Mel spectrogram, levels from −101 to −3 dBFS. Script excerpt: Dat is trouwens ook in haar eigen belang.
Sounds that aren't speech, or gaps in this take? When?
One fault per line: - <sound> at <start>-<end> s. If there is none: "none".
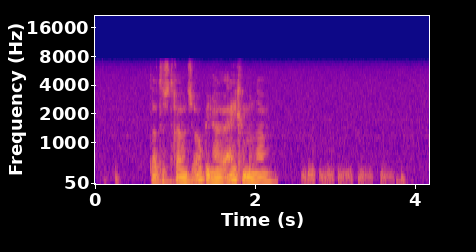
- laugh at 2.6-3.7 s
